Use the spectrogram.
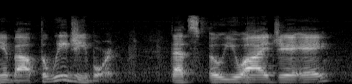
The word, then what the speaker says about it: Ouija: pegan asked me about the Ouija board that's o UI J A it's pronounced Ouija and he says hello Blaze not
